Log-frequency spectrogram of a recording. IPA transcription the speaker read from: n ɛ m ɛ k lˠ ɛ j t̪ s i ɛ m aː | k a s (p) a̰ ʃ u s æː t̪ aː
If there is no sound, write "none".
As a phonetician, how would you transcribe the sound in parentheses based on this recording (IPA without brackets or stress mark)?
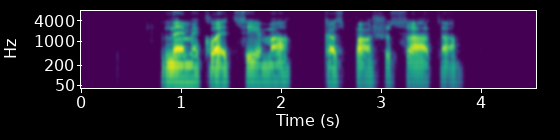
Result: p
